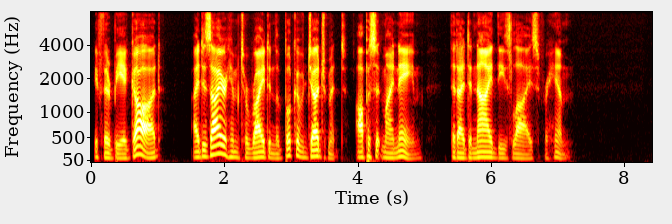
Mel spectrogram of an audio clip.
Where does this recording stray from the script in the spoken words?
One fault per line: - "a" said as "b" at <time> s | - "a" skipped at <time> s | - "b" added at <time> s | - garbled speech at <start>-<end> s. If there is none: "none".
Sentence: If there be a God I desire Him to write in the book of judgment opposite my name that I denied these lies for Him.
none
